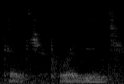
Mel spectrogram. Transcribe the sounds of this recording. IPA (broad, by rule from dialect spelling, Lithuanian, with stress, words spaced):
ˈkɐɪp t͡ʃʲɛ pɐʋɐˈdʲiːnʲtʲ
